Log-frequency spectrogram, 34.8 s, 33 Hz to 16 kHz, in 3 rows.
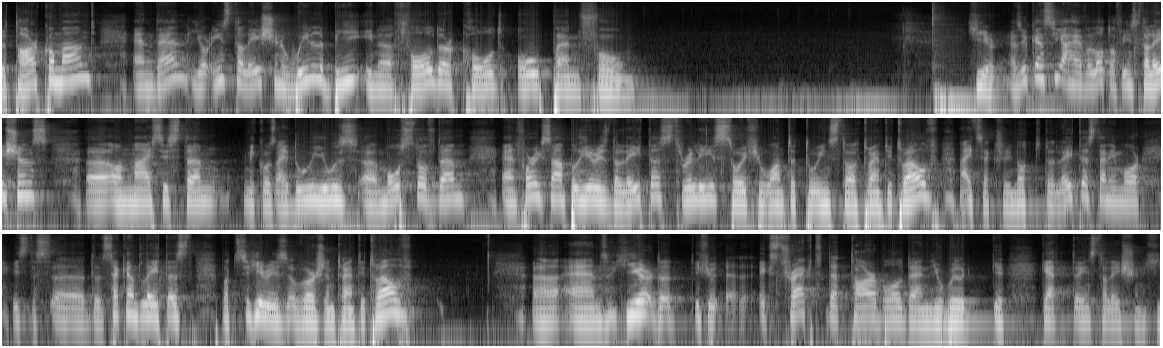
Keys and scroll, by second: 5.8-8.8 typing, 9.3 Return, 19.1-19.8 typing.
